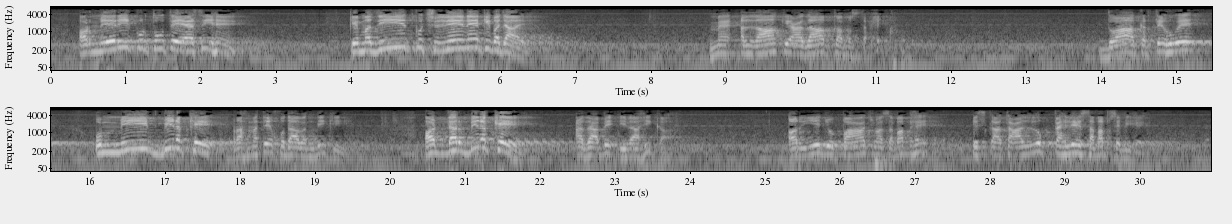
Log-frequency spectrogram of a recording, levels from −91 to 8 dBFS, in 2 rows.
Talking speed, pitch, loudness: 95 wpm, 205 Hz, -17 LUFS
